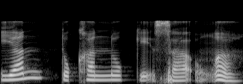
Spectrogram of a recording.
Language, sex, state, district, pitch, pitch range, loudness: Garo, female, Meghalaya, West Garo Hills, 205 Hz, 190-215 Hz, -19 LUFS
